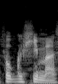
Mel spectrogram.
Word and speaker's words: Fukushima: Ja, nou, de, de Japanners die leggen niet echt de klemtoon. Dus ik zou zo gewoon eh, Fukushima zeggen. Eh, dus vooral zonder, zonder klemtoon op een, een van de delen.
